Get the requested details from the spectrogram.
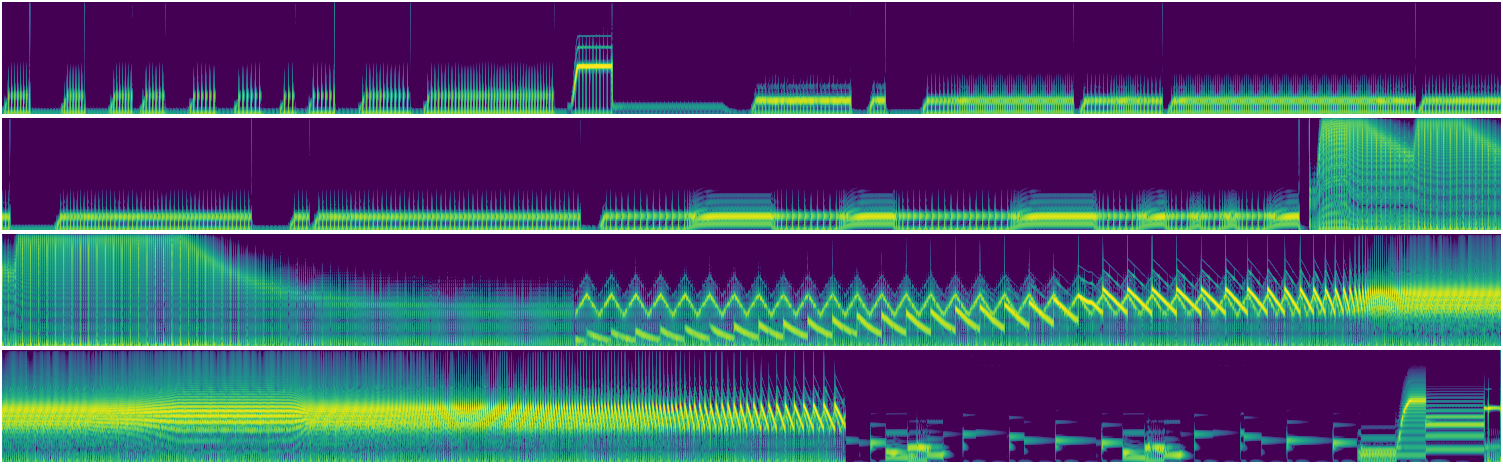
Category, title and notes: Instrument samples > Synths / Electronic
Make Noise Moogseum Reel
Recordings of the vintage Moog Modular at the Moogseum in Asheville NC, starting with raw recordings and then moving on to sounds processed through the Make Noise ReSynthesizer. Formatted for use in the Make Noise Soundhack Morphagene.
